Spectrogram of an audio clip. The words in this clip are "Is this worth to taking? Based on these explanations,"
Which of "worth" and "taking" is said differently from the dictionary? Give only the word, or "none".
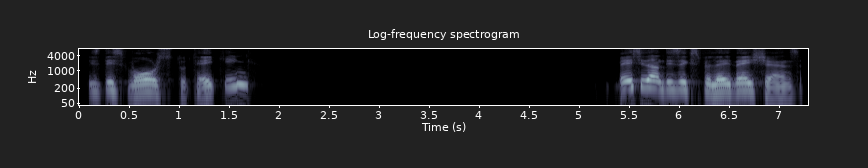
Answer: worth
